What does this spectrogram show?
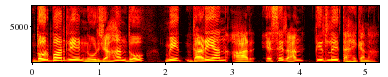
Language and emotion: Santali, neutral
